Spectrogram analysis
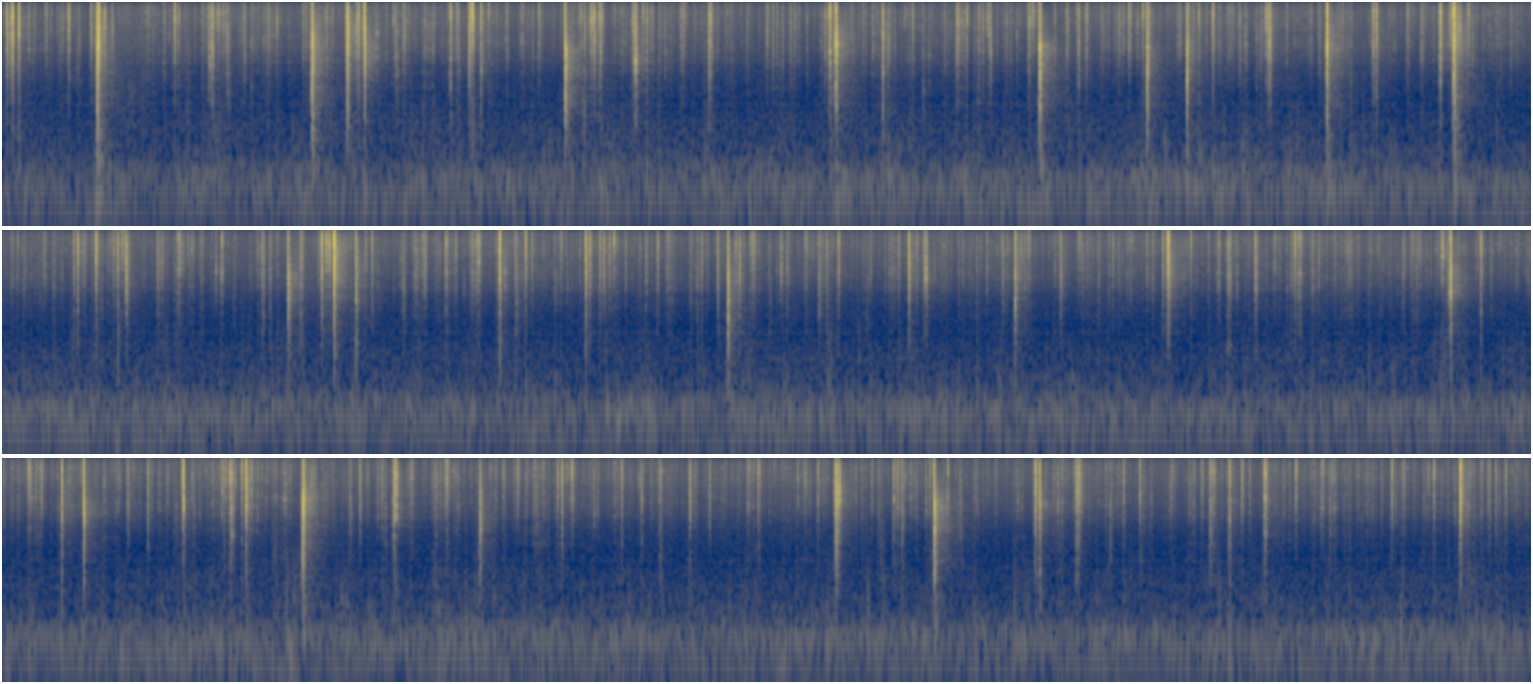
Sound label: muffled rain pouring outs; ambience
